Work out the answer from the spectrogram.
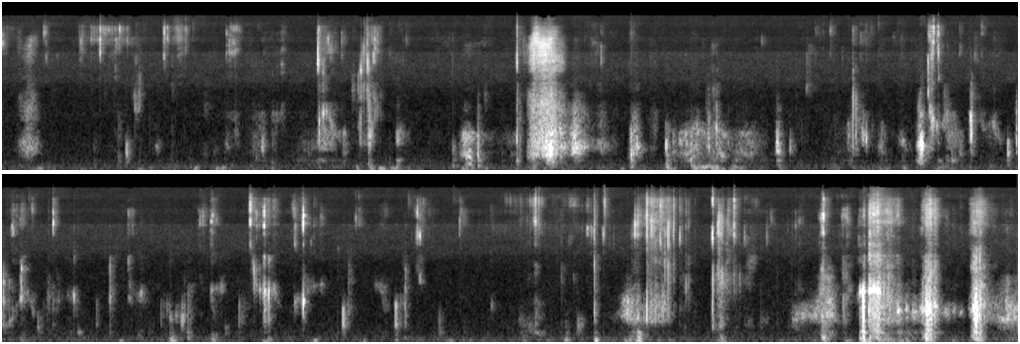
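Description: Close-miked biting and chewing of dense, sticky yakgwa topped with ice cream: irregular wet smacks and small clicks, with louder chewing bursts about seven seconds in, again later on and near the end.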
